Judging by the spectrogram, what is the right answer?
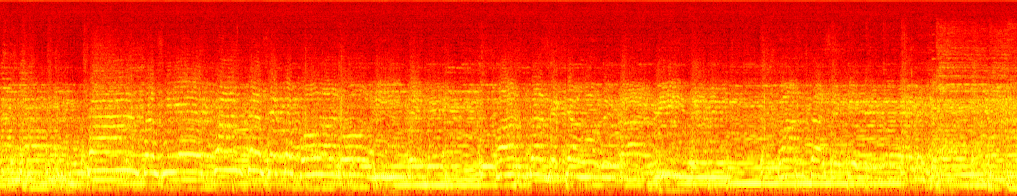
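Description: Live band playing a rock-and-roll song, with a singer's voice over guitar and held bass notes.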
